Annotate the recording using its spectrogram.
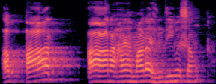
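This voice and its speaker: A man gives a grammar lesson at a slow, deliberate pace, repeating key words. His voice sits a little high for a man. It comes through a dull, lo-fi recording in an echoey room. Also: fairly even intonation. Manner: explains step by step, often asks questions back and repeats words. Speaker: English grammar teacher. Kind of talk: classroom-style grammar lesson.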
